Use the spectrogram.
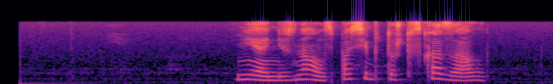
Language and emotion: Russian, neutral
